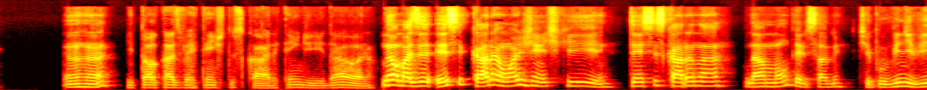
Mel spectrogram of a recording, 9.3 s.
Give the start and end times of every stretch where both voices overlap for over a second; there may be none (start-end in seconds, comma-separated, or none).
none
